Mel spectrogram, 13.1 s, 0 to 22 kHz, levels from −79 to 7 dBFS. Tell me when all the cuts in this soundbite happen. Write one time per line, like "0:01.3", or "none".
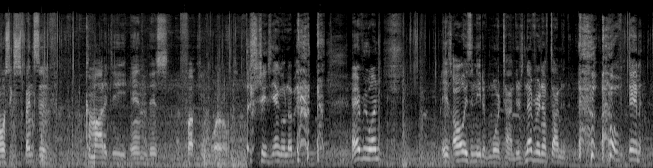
0:04.9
